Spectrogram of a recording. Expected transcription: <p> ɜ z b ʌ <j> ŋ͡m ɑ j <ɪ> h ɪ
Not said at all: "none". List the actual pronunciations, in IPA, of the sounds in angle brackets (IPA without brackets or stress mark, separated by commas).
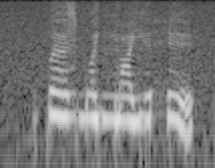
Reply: p, j, ɪ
